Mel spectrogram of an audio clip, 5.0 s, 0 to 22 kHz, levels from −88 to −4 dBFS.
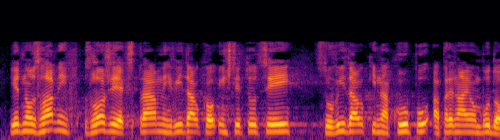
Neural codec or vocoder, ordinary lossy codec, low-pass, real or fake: codec, 24 kHz, 3.1 kbps, DualCodec; none; 7.2 kHz; fake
